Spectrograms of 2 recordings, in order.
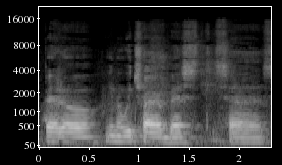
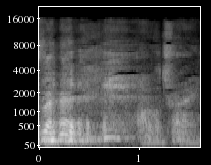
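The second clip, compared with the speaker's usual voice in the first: grim, brooding masked-hero voice, pitched up; 8 semitones higher, 8 dB louder than usual. Saying the line again in a Batman voice. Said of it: "That's a Batman voice".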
